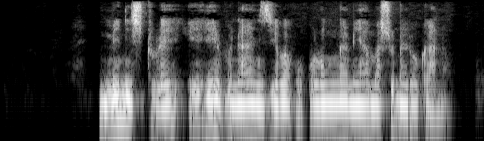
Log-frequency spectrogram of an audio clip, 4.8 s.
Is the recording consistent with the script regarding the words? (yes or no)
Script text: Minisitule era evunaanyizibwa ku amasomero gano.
no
